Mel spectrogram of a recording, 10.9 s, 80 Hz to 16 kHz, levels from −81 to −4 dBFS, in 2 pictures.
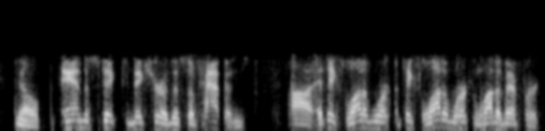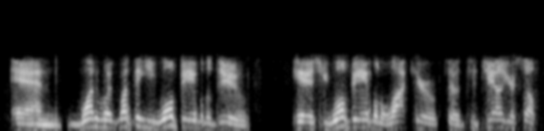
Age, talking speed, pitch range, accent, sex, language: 50-69, 280 wpm, 125-155 Hz, American, male, English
